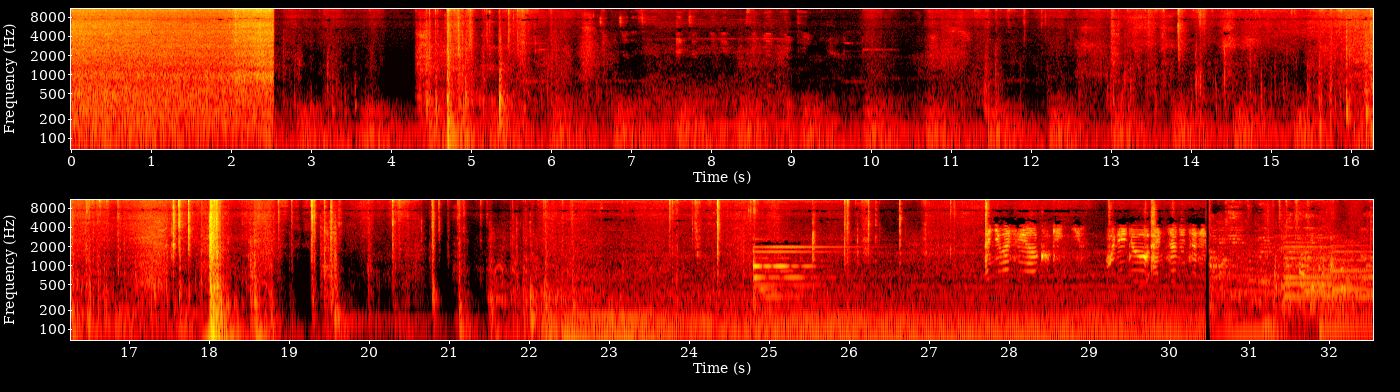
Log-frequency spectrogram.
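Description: Small waves washing up on a sandy beach for the first couple of seconds, then inside a car: rustling and handling, one sharp knock, and from about two-thirds of the way in the car's engine running steadily, with steady tones over it near the end.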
